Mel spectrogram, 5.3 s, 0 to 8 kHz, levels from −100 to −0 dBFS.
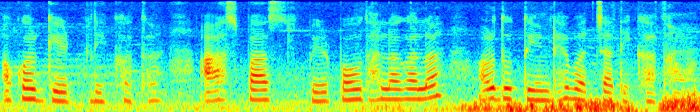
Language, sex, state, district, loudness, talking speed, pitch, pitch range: Bhojpuri, female, Uttar Pradesh, Varanasi, -19 LUFS, 195 wpm, 225 Hz, 205-240 Hz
